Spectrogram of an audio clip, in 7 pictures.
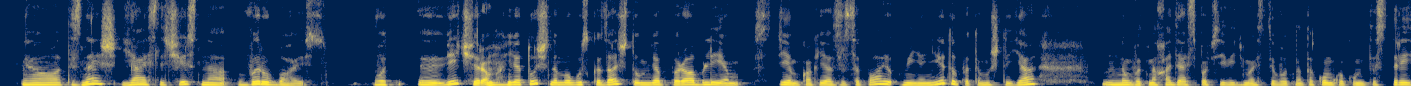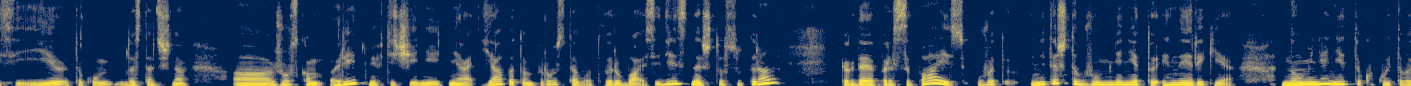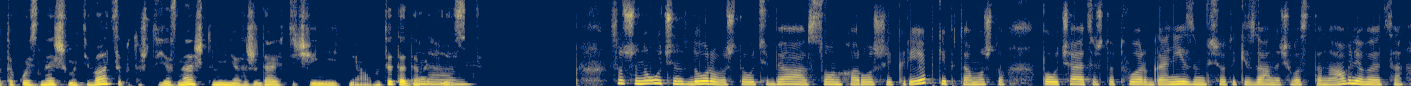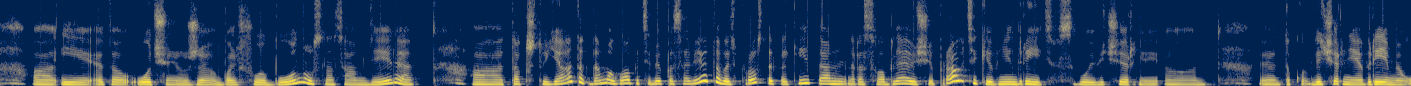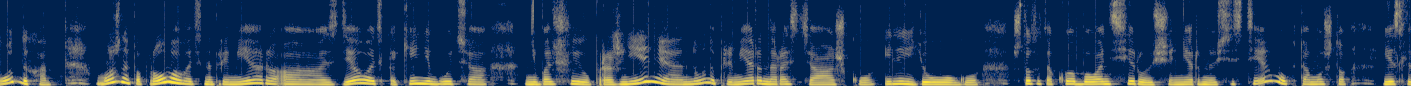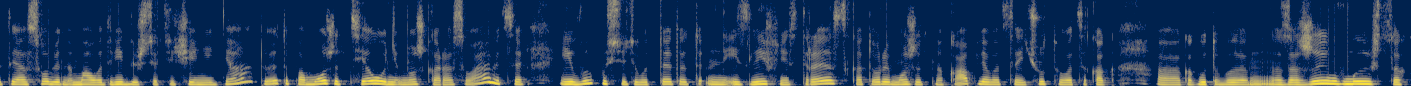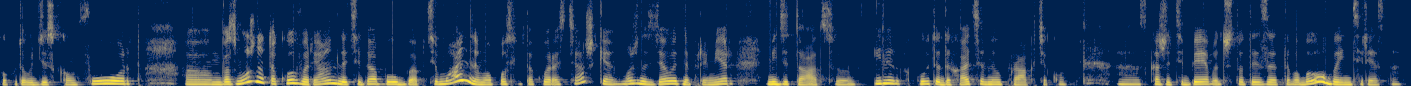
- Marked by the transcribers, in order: chuckle; distorted speech
- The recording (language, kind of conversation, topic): Russian, advice, Как уменьшить вечерний стресс с помощью простых действий?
